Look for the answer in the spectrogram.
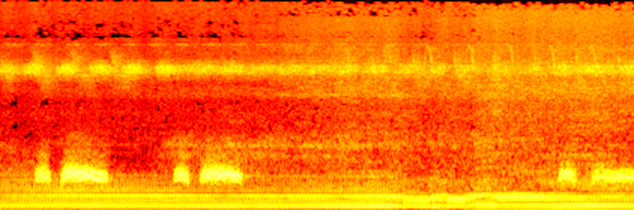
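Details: Spotted dove from Cà Mau, Vietnam, 'gù cà lăm' style: a few short-long coo pairs early and late, masked by loud droning engine-like hum in the middle.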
